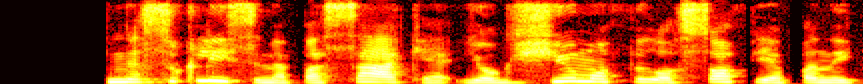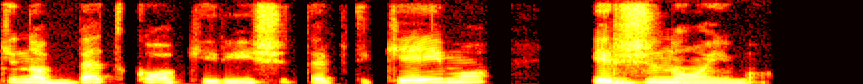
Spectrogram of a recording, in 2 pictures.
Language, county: Lithuanian, Vilnius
